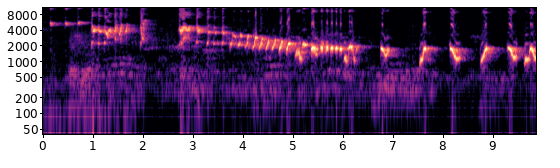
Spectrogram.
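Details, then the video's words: Singing white-rumped shama used as a decoy: high opening notes, then a long run of fast trilled whistles falling in pitch, and then separate slurred whistles spaced about one second apart. "Chòe lửa mồi hót cực hay"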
